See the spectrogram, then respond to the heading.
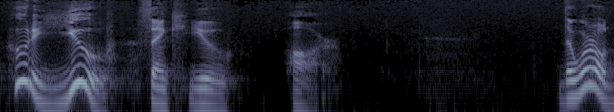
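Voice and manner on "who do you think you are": slow, scornful challenge leaning on "you"; contempt and scorn. Acted. Preacher voicing the council questioning Peter, with contempt and scorn. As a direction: look down on them, drawing each word out. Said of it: "with contempt and with scorn".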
